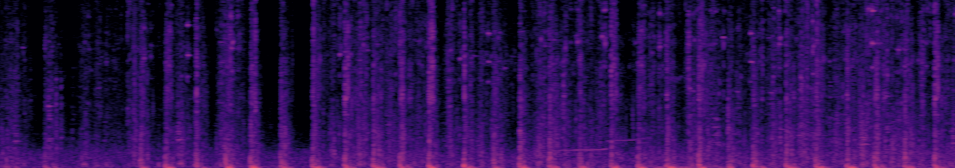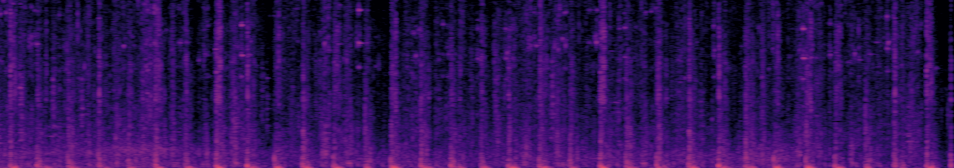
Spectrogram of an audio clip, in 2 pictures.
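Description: Heavy footsteps thud quickly on a hard floor.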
